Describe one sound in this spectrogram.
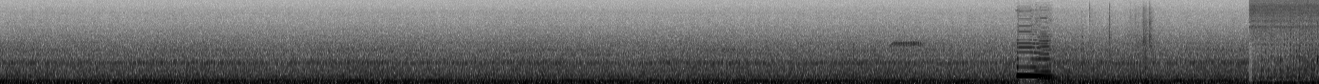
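A diesel train engine hums steadily from inside the cab.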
